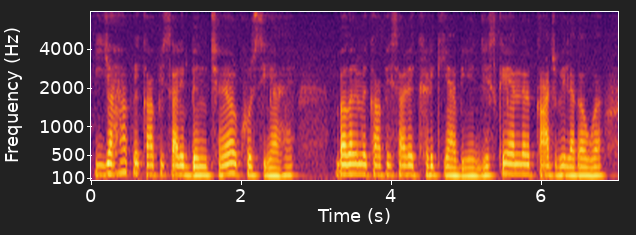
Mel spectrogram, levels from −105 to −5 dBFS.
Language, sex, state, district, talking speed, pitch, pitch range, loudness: Hindi, male, Chhattisgarh, Sukma, 190 wpm, 155 Hz, 150-170 Hz, -18 LUFS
